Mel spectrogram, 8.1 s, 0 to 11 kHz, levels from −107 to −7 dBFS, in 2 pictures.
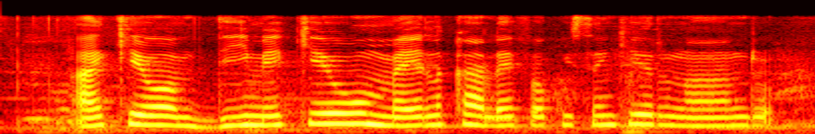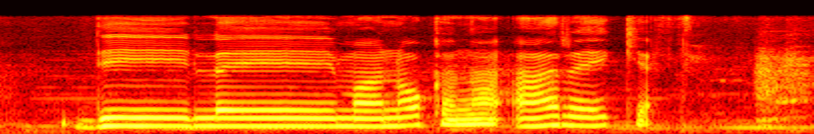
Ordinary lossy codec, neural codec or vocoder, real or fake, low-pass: none; none; real; 7.2 kHz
